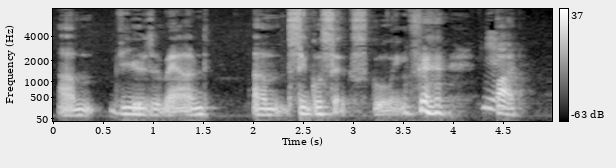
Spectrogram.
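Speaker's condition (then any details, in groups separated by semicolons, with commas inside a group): Spastic quadriplegic cerebral palsy; all four limbs affected, motorized wheelchair as main mobility aid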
